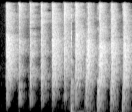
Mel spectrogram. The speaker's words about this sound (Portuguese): Palmas para ela.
